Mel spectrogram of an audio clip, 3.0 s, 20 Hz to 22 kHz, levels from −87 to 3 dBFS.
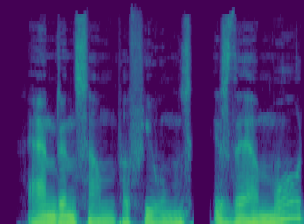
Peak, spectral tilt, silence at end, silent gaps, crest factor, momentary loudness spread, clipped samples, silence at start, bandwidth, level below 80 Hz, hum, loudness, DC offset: -8 dBFS; -6 dB/octave; 0 s; 1.94-2.10 s; 14 dB; 7 LU; under 0.1%; 0.25 s; 18 kHz; -38 dBFS; none; -24 LUFS; under 0.1%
